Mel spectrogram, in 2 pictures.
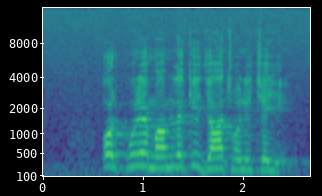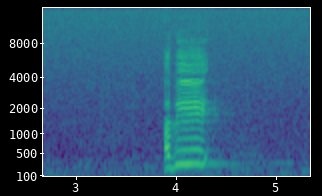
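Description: A middle-aged man speaks calmly into a microphone, heard through a loudspeaker.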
